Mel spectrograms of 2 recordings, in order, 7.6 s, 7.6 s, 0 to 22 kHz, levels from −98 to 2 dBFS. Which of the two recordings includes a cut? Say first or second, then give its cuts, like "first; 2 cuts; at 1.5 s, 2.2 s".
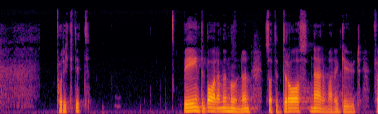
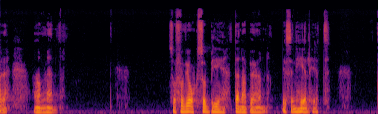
first; 2 cuts; at 3.5 s, 5.2 s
